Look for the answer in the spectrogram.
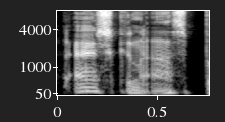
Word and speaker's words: Ashkenas: Gosh, it's been so long since he actually began as Jeremy Ashinkus, since we did not have pronounced his last name. And then we learned it's Ashkenaz.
